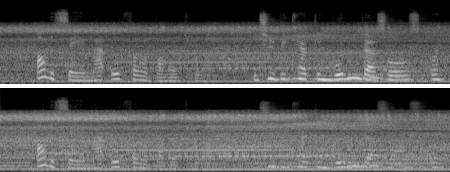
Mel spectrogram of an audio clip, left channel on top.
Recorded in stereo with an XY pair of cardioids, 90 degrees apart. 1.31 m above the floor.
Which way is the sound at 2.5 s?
65° left.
